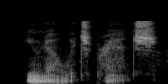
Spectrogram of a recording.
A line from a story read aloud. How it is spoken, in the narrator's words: her mind whispered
